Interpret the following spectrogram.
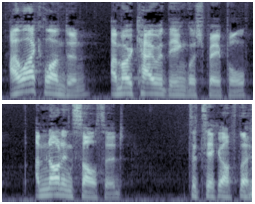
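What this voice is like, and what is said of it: Australian accent. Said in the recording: “I'm Australian. I talk Australian. ... You have an accent. ... I do have an accent.”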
